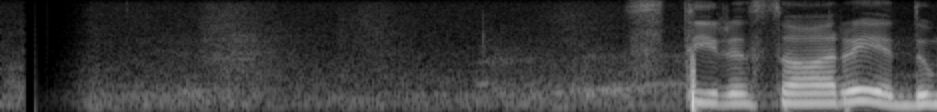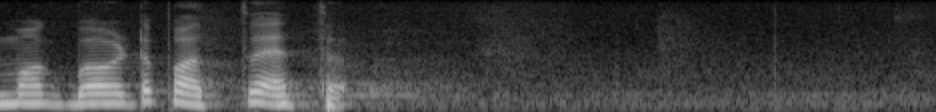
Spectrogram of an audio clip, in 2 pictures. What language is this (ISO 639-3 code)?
sin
